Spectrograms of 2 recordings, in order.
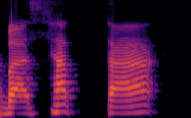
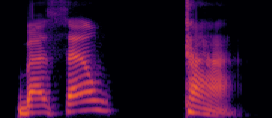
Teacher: Tidak basatta, bunyinya tidak basatta, tapi huruf to-nya itu dia harus ada isti'la dan juga itbaqnya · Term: idgham nakis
